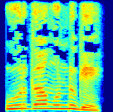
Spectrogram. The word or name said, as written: ಊರ್ಗಾಮುಂಡುಗೆಯ್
